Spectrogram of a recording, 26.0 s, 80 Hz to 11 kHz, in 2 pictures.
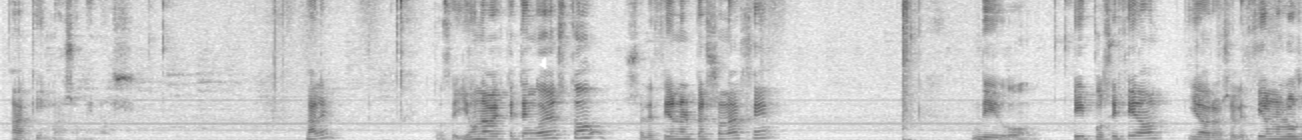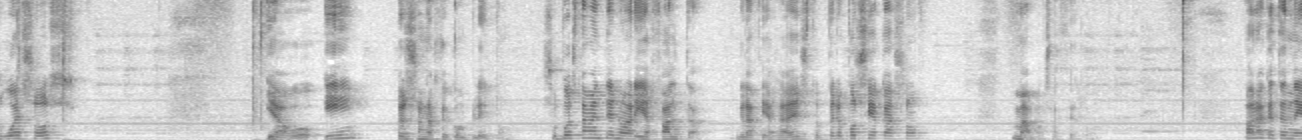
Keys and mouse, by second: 5.4 right click, 9.0 i, 11.9 right click, 13.1 a, 13.6 a, 15.5 i.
